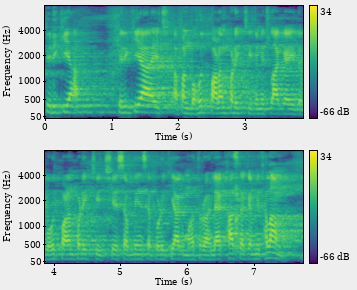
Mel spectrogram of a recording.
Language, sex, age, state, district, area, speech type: Maithili, male, 45-60, Bihar, Supaul, urban, spontaneous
